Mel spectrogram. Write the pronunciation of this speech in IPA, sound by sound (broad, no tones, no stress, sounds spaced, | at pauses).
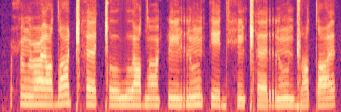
ħ õ ʕ ɜ dˤ i ǁʰ ɜ ǀ o w o dˤ ẽ p ẽ r õ k e d h ẽ ǁʰ ɜ r õ ɡ͡ǁ o tˤ ɜ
